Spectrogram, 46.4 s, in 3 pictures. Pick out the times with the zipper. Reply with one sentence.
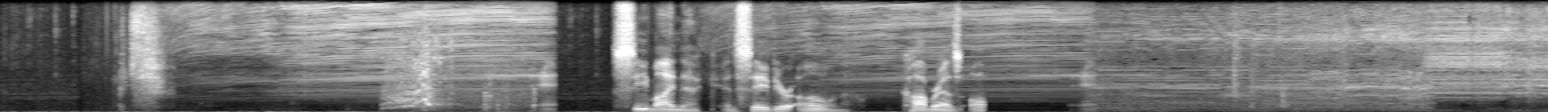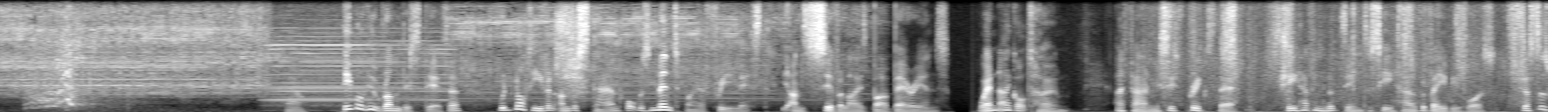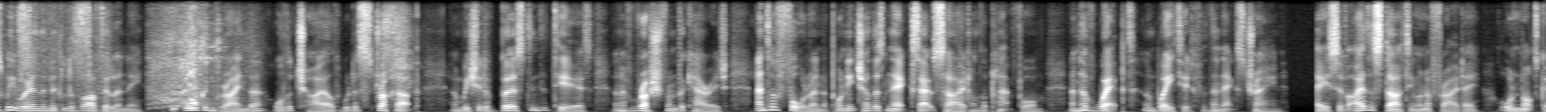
You can hear the zipper from 3.8 to 5.3 s, from 15.7 to 16.8 s and from 32.4 to 33.5 s.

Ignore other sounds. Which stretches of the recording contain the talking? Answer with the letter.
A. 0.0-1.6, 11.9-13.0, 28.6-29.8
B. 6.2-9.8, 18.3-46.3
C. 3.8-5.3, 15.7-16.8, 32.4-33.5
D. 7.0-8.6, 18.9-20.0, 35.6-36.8
B.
